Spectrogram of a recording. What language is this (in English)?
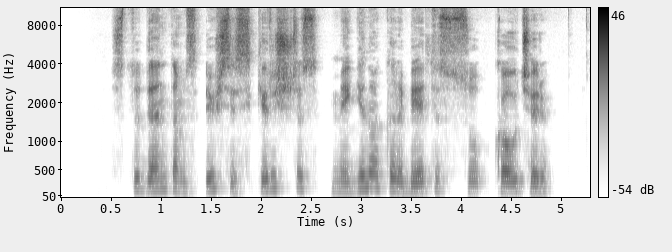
Lithuanian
